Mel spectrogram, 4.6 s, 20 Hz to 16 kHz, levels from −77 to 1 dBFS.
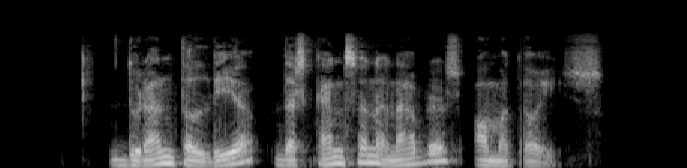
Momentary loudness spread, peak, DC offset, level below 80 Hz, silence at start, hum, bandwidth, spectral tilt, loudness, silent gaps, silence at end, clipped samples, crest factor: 13 LU; -4 dBFS; under 0.1%; -46 dBFS; 0.55 s; none; 7.8 kHz; -6 dB/octave; -21 LUFS; 0.66-0.72 s; 0.6 s; under 0.1%; 18 dB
